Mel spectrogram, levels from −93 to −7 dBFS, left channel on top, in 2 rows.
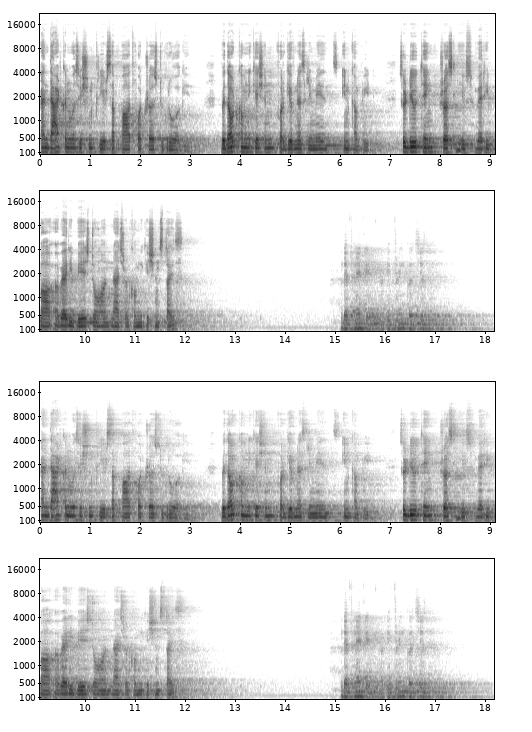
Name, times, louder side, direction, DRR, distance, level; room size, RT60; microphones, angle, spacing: voice 1, 0.0-3.0 3.6-6.6 7.2-11.9, left 2 dB, 55° left, 10 dB, 1.0 m, -31 dB
voice 2, 15.1-16.8, equal, 10° right, 1 dB, 4.1 m, -40 dB
29.5 x 29.0 x 5.7 m, 2.6 s
head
